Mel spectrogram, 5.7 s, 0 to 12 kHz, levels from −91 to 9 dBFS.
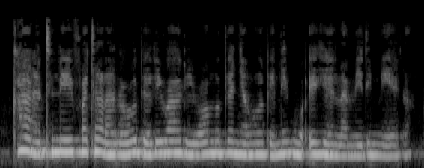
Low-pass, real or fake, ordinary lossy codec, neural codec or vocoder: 10.8 kHz; fake; MP3, 32 kbps; codec, 44.1 kHz, 3.4 kbps, Pupu-Codec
